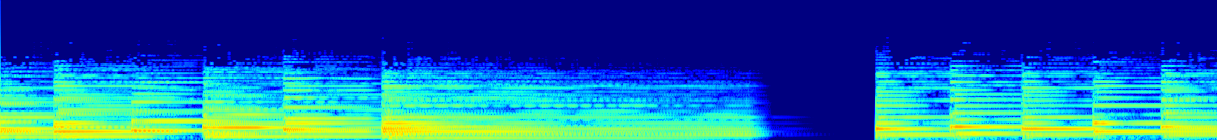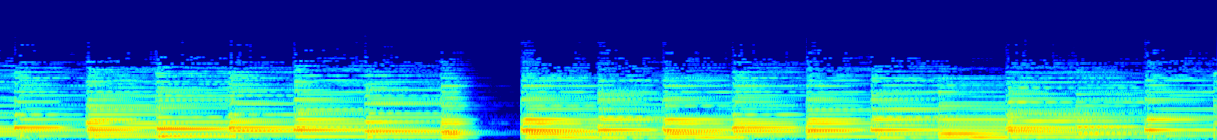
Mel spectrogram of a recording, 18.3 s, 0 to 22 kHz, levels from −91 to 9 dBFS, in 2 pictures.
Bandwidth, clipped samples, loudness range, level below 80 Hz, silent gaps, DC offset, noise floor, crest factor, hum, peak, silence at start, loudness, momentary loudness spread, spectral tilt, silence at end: 4.7 kHz; under 0.1%; 8 LU; -50 dBFS; 6.41-6.56 s; under 0.1%; -81 dBFS; 18 dB; none; -6 dBFS; 0 s; -24 LUFS; 11 LU; -8.5 dB/octave; 0 s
